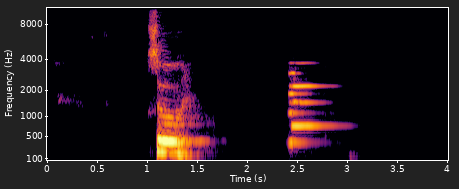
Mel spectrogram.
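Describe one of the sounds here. A man speaks in short bursts over an online call.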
